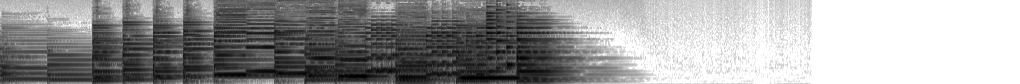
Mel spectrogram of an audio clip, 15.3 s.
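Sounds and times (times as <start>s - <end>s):
clarinet melody: 1.4s - 8.7s.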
